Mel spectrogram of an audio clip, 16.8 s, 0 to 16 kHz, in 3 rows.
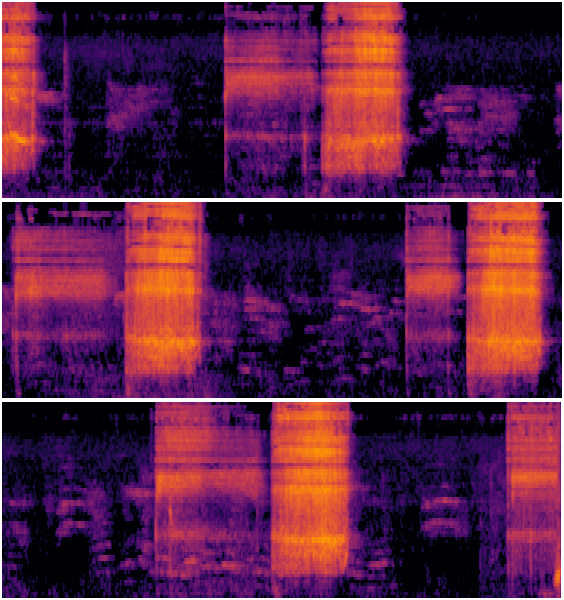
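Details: Real actively dying patient in hospice, last phase of life: noisy, wet, rattling breaths with a gurgling quality, about 17 a minute, in a quiet room; terminal respiratory secretions, the death rattle.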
